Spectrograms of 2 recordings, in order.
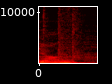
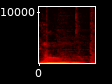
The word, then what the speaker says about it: Jung: was made up by carl jung um or young however you want to pronounce his name um its acronym comes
